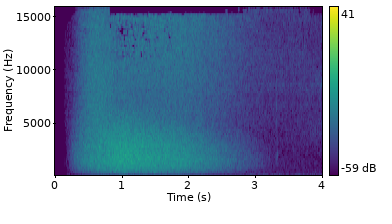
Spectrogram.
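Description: A soft whoosh of hiss-like noise that swells up within the first second and fades away over the next two: a title-intro sound effect.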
